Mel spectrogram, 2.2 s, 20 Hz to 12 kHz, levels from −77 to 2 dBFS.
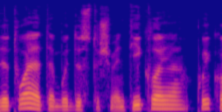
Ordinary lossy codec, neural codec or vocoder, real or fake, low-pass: MP3, 48 kbps; none; real; 10.8 kHz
